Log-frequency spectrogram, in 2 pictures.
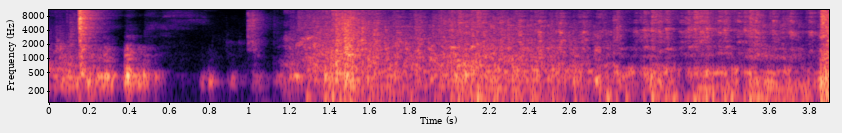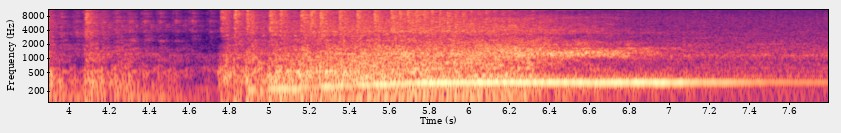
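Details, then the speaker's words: MTD push mower, after tightening the part on the output shaft that caused shaking, rattling and vibration: fires, revs up and holds a smooth, steady drone with no shake or rattle; runs like new. "That is uh as smooth as brand new. So that's good."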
